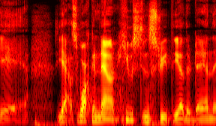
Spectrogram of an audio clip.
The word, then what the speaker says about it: Houston: You know that street in, there's a street in New York called Houston, and it's literally just Houston. But it's just not pronounced that way.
